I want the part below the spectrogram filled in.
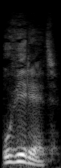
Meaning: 1. to assure 2. to make believe 3. to convince, to persuade
- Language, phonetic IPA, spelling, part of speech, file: Russian, [ʊvʲɪˈrʲætʲ], уверять, verb, Ru-уверять.ogg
